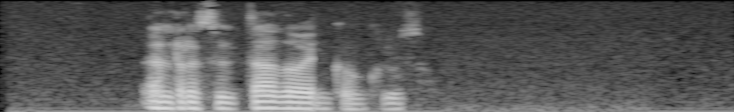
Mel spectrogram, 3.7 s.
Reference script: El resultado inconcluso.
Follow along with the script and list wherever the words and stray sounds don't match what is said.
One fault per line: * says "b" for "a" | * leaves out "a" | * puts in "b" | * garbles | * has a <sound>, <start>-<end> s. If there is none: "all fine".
all fine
